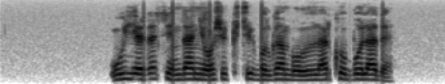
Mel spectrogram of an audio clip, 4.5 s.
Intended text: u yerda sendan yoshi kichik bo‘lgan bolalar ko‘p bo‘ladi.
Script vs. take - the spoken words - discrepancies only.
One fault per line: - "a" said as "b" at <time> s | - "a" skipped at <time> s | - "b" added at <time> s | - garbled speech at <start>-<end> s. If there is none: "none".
none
